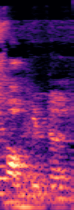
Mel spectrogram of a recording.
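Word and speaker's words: L'Hôpital: होता है L rule spelling हॉस्पिटल है लेकिन बोलते हॉपिटल है एल हॉपिटल रूल क्या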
